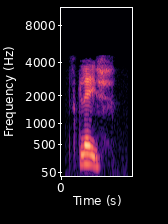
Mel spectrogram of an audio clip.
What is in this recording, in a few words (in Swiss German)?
"gleich", alsace; peche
